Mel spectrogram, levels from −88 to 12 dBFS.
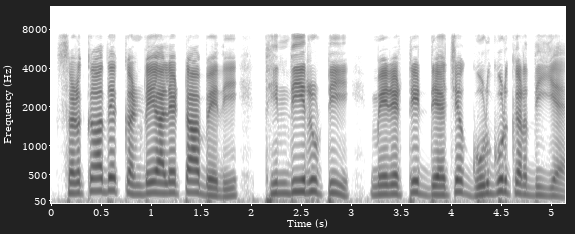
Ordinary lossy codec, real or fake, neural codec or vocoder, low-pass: none; real; none; 7.2 kHz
